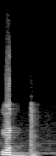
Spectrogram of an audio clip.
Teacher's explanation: उच्चारण कीजिए उद्द, तो आधे दा की ध्वनि निकल रही है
